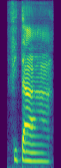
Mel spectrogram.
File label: Ewe, ideophones; Color Visual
